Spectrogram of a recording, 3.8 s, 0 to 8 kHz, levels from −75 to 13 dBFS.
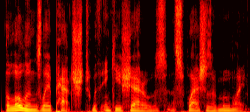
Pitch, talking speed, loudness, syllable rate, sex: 115 Hz, 175 wpm, -20 LUFS, 4.9 syllables/s, male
